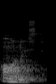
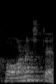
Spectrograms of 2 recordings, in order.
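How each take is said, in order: First: The word begins directly with a vowel. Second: The word begins with an h sound. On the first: The speaker calls it right. "Pronounce ചെയ്യപ്പെടുന്ന ഓ ശബ്ദമാണ്" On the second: The speaker calls it wrong. "ഹോണസ്റ്റ് അല്ല"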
